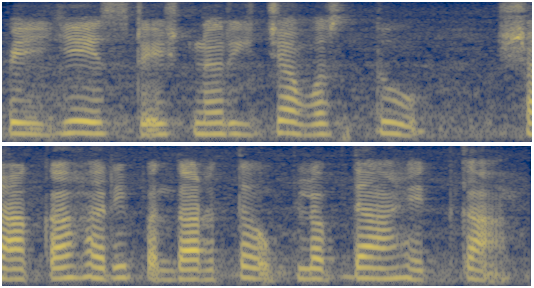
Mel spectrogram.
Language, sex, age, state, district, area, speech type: Marathi, female, 30-45, Maharashtra, Akola, rural, read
